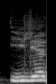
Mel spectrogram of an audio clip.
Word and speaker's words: ilha: Other complicated sounds are the LH and NH combinations. Ilha, this means island, or dinheiro, which means money.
